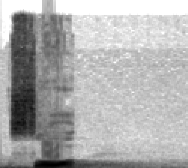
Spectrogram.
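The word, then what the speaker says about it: ص: tidak ada penekanan khusus sementara huruf so kita tekan ya teman-teman ketika kita mengucapkan huruf sho ini seakan-akan mulut kita ini terasa sempit karena ada tekanan yang berlebih di dalam hurufnya itu so terasa menyempit teman-teman kemudian lidah kita terangkat lidah kita terangkat kemudian diusahakan ketika kita menyebutkan huruf tersebut maka terasa berat huruf tersebut diucapkan Nah itu karena huruf so termasuk dalam huruf yang dibaca tebal berikutnya adalah huruf huruf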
